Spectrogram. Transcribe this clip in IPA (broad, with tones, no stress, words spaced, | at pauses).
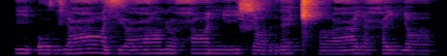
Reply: i˨ʔo˨di˨ ʕɑ˦˨ zʲo˨ʕɑ˧ɳɵ˨ ħɑ˦ ɲi˨˦ɕɑ˨rɛ˦ǁʰɑ˧ ʕi˦˨ħi˦ ɲɑ˦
